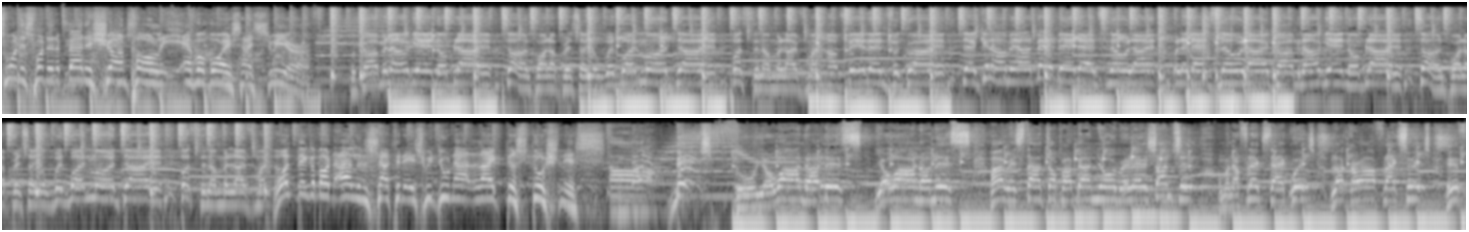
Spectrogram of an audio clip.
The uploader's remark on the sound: LIVE AT ISLAND SATURDAYS ON JULY 6TH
